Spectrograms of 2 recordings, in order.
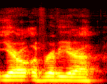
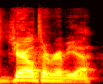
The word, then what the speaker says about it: Geralt of Rivia: so perfect to play arrow of Riviera and what's that name again I pronounce her oh it's Geralt of Rivia ah he plays a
